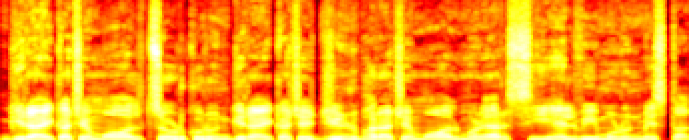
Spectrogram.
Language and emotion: Goan Konkani, neutral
